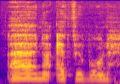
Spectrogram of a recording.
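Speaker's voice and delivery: indignant protest. Real, not acted. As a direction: push back loudly. Protesting loudly.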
